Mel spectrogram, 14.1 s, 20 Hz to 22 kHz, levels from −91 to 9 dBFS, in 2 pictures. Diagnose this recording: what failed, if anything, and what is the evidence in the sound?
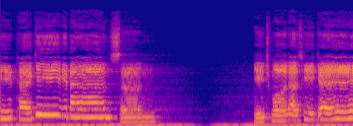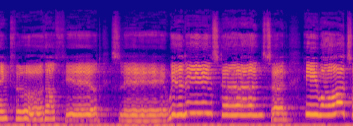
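What failed is channel delay (comb filtering), and it runs through the whole clip. One channel arrives roughly 10 ms behind the other, and when the two are folded to mono, anything they share cancels at regularly spaced frequencies, starting around 50 Hz and repeating up the spectrum. That's why the sound has that fixed hollow, phasey colour from start to finish. A lag that size points to a driver or buffer offset on one channel rather than a wiring fault.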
